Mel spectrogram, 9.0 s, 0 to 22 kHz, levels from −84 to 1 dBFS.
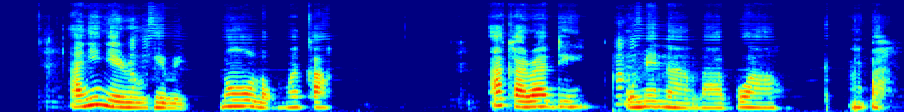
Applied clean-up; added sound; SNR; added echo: neural mask model DeepFilterNet 3.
